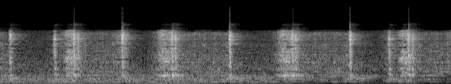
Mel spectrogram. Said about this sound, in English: Rotary phone. Yeah, that's right. It's a rotary phone.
